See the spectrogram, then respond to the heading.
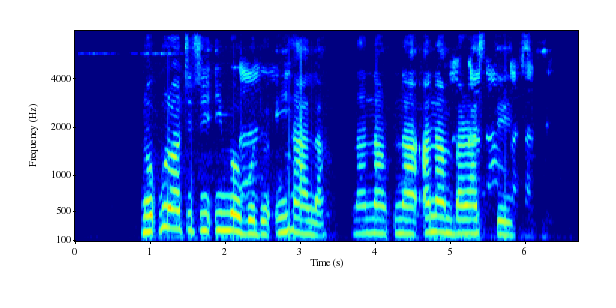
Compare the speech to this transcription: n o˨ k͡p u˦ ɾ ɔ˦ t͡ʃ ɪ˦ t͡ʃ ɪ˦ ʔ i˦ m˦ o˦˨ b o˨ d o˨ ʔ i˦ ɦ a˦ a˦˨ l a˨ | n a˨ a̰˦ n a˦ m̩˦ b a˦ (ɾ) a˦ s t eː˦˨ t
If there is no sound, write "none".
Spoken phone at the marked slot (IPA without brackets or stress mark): ɾ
